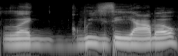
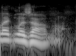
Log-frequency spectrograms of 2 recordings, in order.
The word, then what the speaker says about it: Leguizamo: The leader, Scrooge, played by John Leguizamo. – John Leguizamo. – Leguizamo. – Leguizamo. – Are we adding an L? – That's just how they pronounce it.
